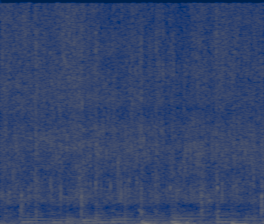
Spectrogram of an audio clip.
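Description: Meat sizzles and crackles steadily in a frying pan, with faint scraping as it is stirred and turned, close and alone with no talk.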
